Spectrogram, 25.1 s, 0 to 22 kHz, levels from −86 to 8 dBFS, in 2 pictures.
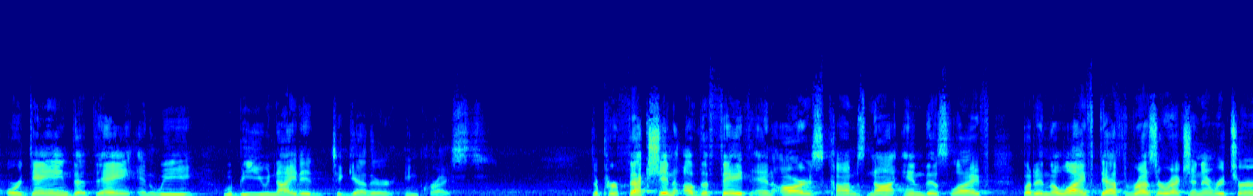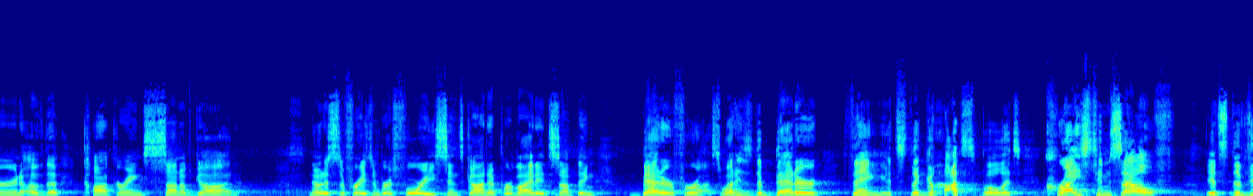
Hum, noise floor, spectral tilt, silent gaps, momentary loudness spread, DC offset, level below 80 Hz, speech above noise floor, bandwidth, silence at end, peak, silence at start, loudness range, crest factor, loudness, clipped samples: none; -64 dBFS; -4 dB/octave; none; 14 LU; under 0.1%; -86 dBFS; 32 dB; 13 kHz; 0 s; -12 dBFS; 0 s; 8 LU; 22 dB; -32 LUFS; under 0.1%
